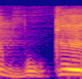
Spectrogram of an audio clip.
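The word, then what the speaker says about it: bouquet: भी तमरो सब्जेक्ट होची बुके ही आ बुके आ बैंकेट भितरे डिफरेंस ए दिटा वर्ड एका संगे मन रखो बैंकेट रे टी रो प्रोनाउंसिएशन अछि बुके रे टी उडा सब साइलेंट तो से कहउची अ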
